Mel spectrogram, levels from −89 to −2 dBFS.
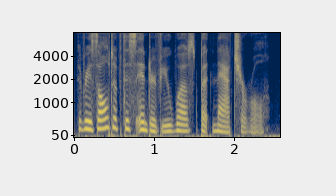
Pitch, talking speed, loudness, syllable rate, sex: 195 Hz, 185 wpm, -18 LUFS, 5.4 syllables/s, female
